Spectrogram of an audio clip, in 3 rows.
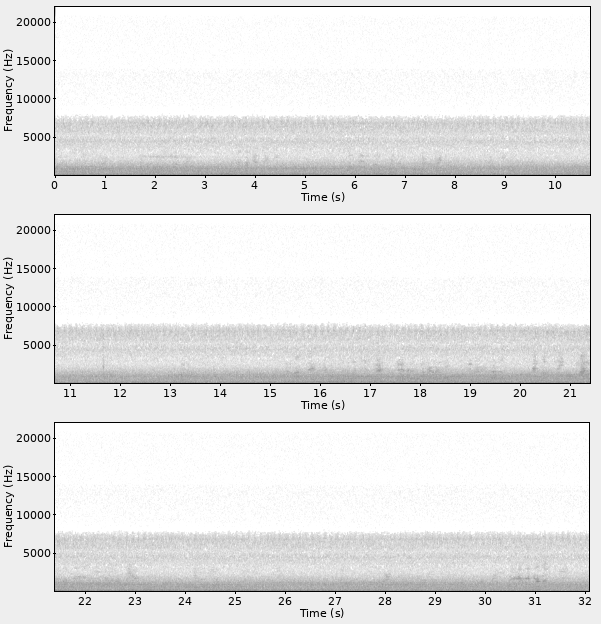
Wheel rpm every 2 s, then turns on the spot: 0, 0, 0, 0, 0, 0, 0, 0, 0, 0, 0, 0, 0, 0, 0, 0.
none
